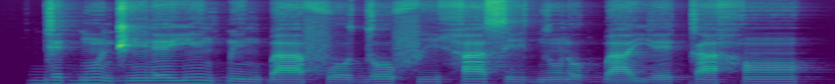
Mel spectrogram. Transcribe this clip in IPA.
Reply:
ɡ e˦ ɡ͡b ũ˦˨ d͡ʒ ĩ˧ ɾ e˦ j ĩ˦˨ k͡p ĩ˨ ɡ͡b a˨ f o˨ d o˧ f i˨ h a˧ s i˨ d ũ˨ ɾ o˧ ɡ͡b a˨ j e˨˦ k a˧ h ɔ̃˦

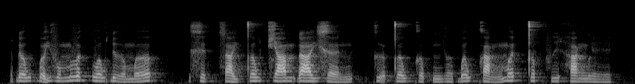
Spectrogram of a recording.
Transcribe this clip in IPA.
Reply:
ɗ ə˨˦ w ɓ ə̰˧˥ j v ə˨˦ m v ɛ˦˥ k̚ v ə˧ w ɗ ɨ˧˩ ə̯ m əː˨˦ | x e˨˩ k̚ s a˧˩ j t̪ ə˧ w t͡ɕ aː˧ m ɗ aː˧ j ɣ ɛ˧˩˨ n | k ɨ̰˧˨ ə̯ t̪ ə˨˦ w k ə˨˩ p̚ ɲ ə̤ː˨˩ ɓ ə˨˦ w k a˧˩ ŋ m əː˦˥ t̚ t̪ ə˦˥ p̚ f i˨˦ h a˧ ŋ l e̤˨˩

